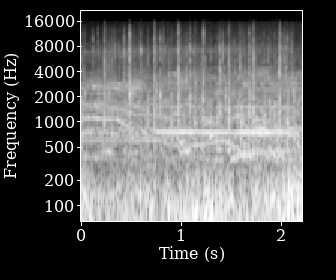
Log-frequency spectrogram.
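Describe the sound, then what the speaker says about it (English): Crowd at a high school baseball playoff game cheering from both sides of the field, a continuous roar of voices with scattered claps and shouts, fairly loud and sustained throughout. "Crowd making some noise on both sides."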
